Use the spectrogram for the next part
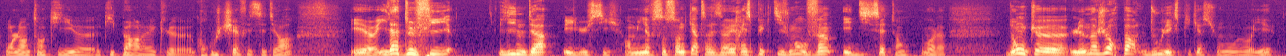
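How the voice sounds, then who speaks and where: A man's voice: mid-range voice, animated, fairly quick. A man chatting casually through a behind-the-scenes commentary on his own fan film, self-amused and full of hesitations.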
